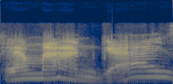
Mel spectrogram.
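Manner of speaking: grating, high-pitched nagging voice. Retelling a scene where she gets mad at them: imitating Carrie Fisher's grating voice. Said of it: "her voice is so grating".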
